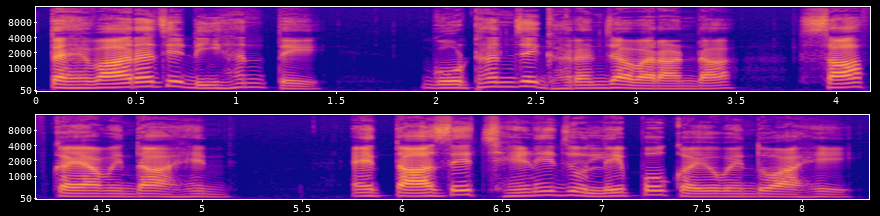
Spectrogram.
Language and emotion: Sindhi, neutral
